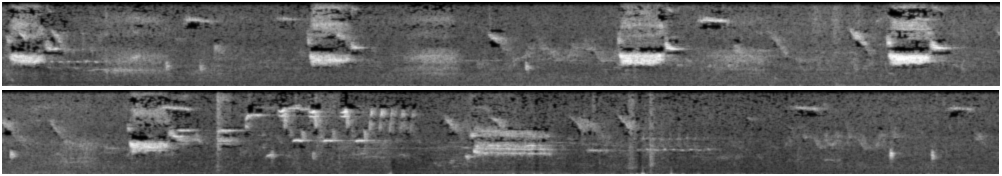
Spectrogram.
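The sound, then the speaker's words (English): A red-winged blackbird sings in repeated bright, buzzy phrases over a steady low outdoor rumble that swells toward the end; no one speaks. “And there we have a red-winged blackbird.”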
